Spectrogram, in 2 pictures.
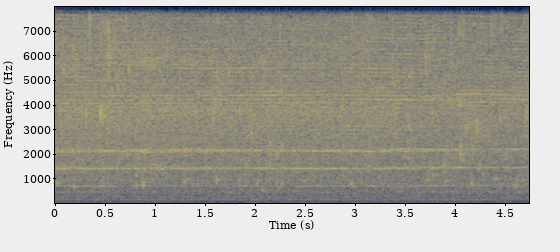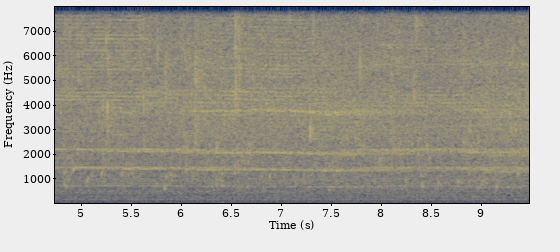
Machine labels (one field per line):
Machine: pump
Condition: normal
